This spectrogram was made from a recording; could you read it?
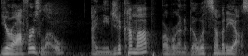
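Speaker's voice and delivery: ordinary delivery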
